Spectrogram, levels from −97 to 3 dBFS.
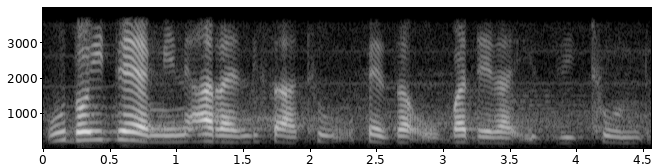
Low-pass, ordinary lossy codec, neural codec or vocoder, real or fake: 3.6 kHz; none; none; real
